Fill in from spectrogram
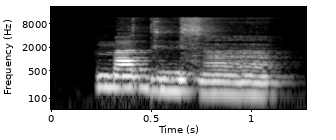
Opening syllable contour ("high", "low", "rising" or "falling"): high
